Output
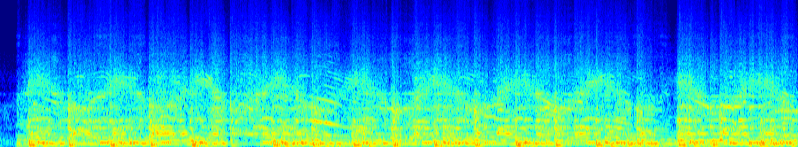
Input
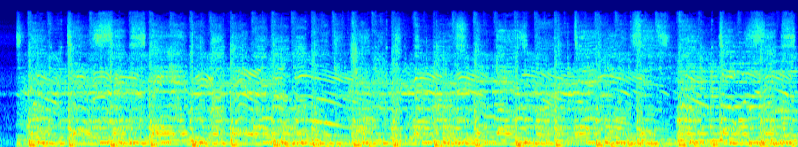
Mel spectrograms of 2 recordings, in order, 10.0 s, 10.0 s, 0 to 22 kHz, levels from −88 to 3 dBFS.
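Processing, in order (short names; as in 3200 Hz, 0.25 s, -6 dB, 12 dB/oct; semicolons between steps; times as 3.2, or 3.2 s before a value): median filter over 25 samples; 2.84–3.26 low shelf 440 Hz -10.5 dB; LFO bell 1 Hz 990–2200 Hz +10 dB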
